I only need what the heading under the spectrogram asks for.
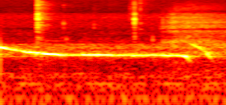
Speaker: Different relays are clicking in different bands, etc.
